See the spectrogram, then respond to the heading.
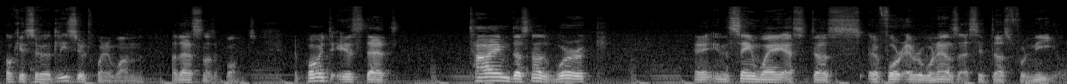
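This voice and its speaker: A man in his thirties giving casual, halting let's play commentary and reading game text aloud. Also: on the low side, animated. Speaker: game streamer. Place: indoor room at home. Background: game music and rain sounds.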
